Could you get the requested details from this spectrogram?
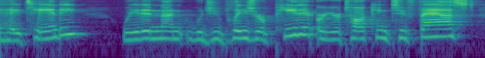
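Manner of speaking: ordinary talk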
